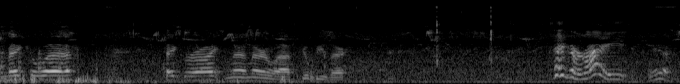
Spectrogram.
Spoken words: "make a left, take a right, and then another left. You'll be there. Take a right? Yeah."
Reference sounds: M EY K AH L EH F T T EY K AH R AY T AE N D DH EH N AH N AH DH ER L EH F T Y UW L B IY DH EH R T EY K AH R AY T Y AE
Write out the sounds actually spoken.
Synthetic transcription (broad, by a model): M EY K AH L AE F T T EY K AH R AY T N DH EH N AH AH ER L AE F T Y UW L B IY DH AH R T EY K AH R AY T Y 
